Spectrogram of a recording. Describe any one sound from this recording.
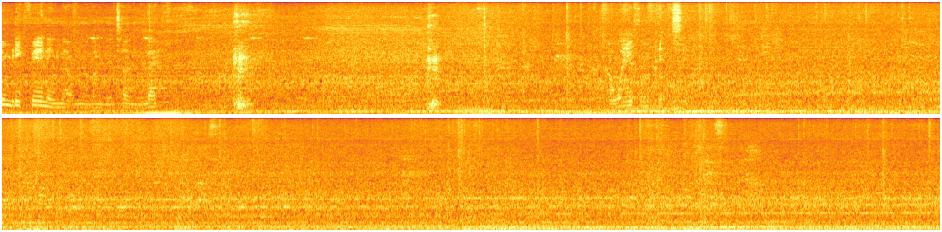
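Loose fittings inside a bus rattle and knock now and then.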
